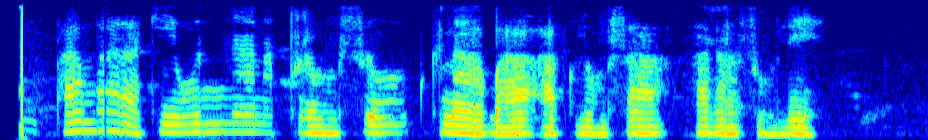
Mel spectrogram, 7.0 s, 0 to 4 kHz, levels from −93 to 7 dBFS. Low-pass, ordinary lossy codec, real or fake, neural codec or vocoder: 3.6 kHz; AAC, 32 kbps; fake; vocoder, 44.1 kHz, 128 mel bands every 256 samples, BigVGAN v2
